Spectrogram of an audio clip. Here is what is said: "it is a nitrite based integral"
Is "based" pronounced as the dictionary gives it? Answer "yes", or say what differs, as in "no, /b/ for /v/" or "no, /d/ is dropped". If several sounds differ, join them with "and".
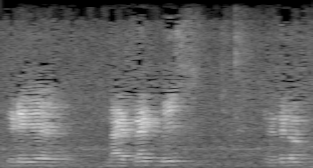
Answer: no, /t/ is dropped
